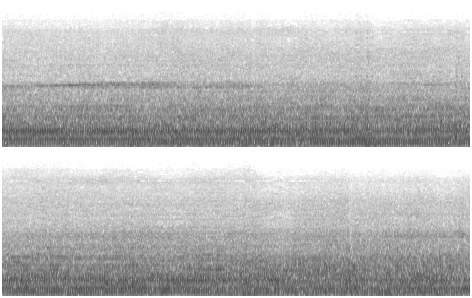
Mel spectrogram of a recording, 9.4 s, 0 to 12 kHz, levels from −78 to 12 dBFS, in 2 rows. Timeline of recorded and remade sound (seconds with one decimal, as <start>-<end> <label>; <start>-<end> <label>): 0.0-2.7 recorded; 2.7-7.9 remade; 7.9-9.4 recorded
